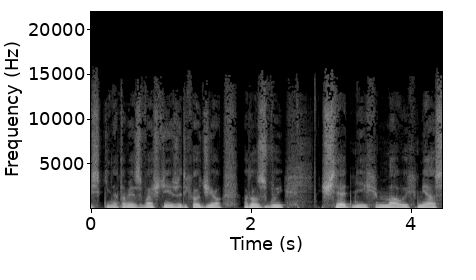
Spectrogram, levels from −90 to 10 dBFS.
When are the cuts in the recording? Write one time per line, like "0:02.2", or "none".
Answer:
none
